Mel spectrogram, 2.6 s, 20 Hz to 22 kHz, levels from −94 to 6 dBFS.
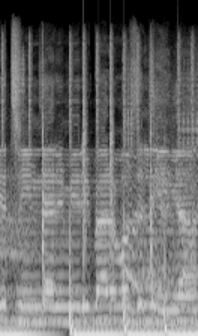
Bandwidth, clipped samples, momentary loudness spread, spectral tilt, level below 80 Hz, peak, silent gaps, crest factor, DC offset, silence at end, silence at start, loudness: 15 kHz; under 0.1%; 2 LU; -4.5 dB/octave; -10 dBFS; 0 dBFS; none; 8 dB; under 0.1%; 0 s; 0 s; -13 LUFS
